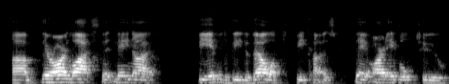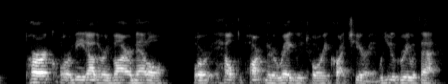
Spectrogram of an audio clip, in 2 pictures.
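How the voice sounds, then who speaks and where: A loud man's voice at a moderate pace, medium in pitch. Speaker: lawyer. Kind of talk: cross-examination at hearing. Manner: halting.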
